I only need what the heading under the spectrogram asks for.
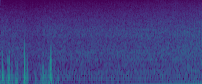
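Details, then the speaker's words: Patton high velocity air circulator fan after restoration, with the motor bearing boiled and the motor internals cleaned: a low steady airy rumble, only the whoosh of slightly unbalanced blades and no motor hum, much quieter than before. "like before you could actually hear the engine humming right like right now you can't hear it at all it's strictly the blades which are kind of unbalanced but they're not like that bad"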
